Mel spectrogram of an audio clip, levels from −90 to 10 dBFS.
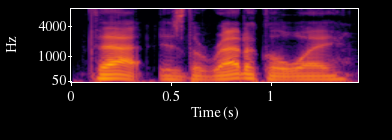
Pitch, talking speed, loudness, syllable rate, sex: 105 Hz, 210 wpm, -17 LUFS, 6.2 syllables/s, male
